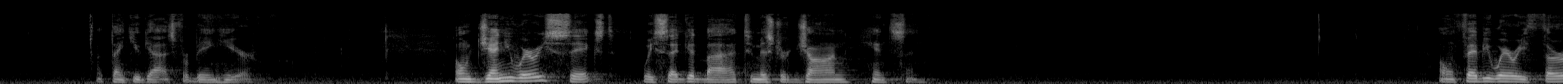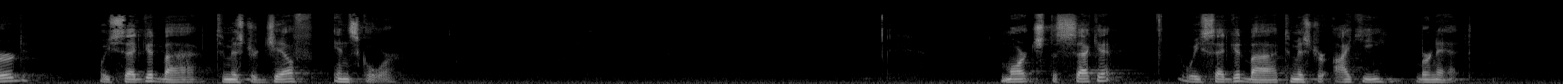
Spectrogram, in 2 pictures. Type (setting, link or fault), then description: setting, large echoing room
